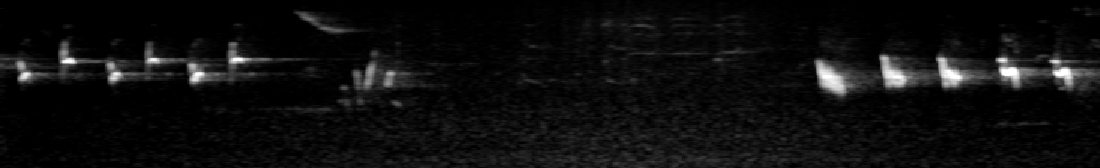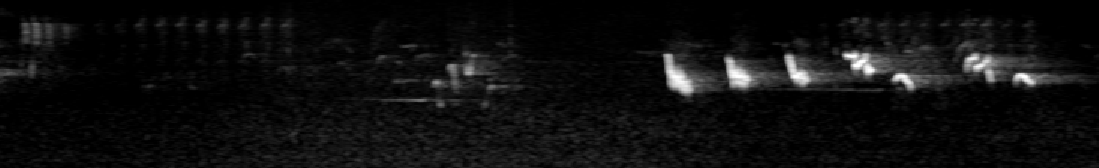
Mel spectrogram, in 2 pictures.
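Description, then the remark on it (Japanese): A Japanese thrush sings clear, ringing phrases in three bursts, each a quick run of repeated bright notes in a mid-high register, separated by short pauses with faint softer calls between. No talking. It is singing in the morning in a quiet holiday villa area. “今はまだ静かな朝の別荘地に黒つぐみの朗々たる歌声が響いています”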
